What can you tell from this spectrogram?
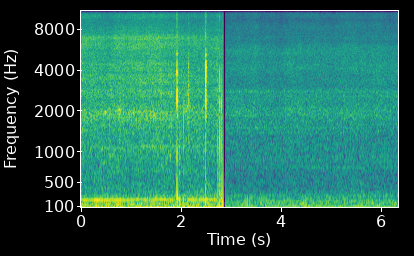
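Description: Motorboat engine running with a steady hum and wind rumbling on the microphone, with two sharp clicks. It cuts off abruptly about three seconds in, leaving a much quieter wash of water and wind.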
